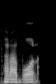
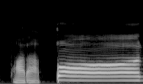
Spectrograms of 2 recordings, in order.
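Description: First: The stress is on the first syllable. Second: The stress is on the last syllable. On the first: "Warum betonst du Paderborn auf der ersten Silbe?" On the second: "Weil es nicht Paderborn in the USA ist"

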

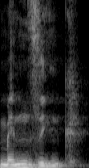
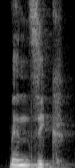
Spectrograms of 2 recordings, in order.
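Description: First: An n sound comes before the final k. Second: No n sound comes before the final k. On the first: The speaker calls it wrong. "Ich baue dem immer mein N ein" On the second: The speaker calls it right. "Mensik ohne N"

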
